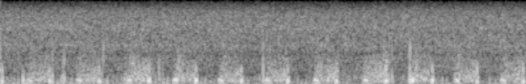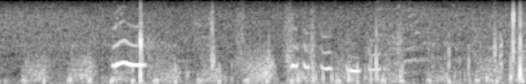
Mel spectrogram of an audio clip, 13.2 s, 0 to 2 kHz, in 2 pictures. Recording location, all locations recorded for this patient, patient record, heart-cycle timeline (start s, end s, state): mitral valve (MV)
pulmonary valve (PV)+tricuspid valve (TV)+mitral valve (MV)
#Age: Child
#Sex: Female
#Height: 112.0 cm
#Weight: 21.2 kg
#Pregnancy status: False
#Murmur: Present
#Murmur locations: mitral valve (MV)+pulmonary valve (PV)+tricuspid valve (TV)
#Most audible location: pulmonary valve (PV)
#Systolic murmur timing: Holosystolic
#Systolic murmur shape: Diamond
#Systolic murmur grading: I/VI
#Systolic murmur pitch: Medium
#Systolic murmur quality: Harsh
#Diastolic murmur timing: nan
#Diastolic murmur shape: nan
#Diastolic murmur grading: nan
#Diastolic murmur pitch: nan
#Diastolic murmur quality: nan
#Outcome: Abnormal
#Campaign: 2015 screening campaign
0.00	0.84	unannotated
0.84	0.96	diastole
0.96	1.10	S1
1.10	1.20	systole
1.20	1.30	S2
1.30	1.58	diastole
1.58	1.74	S1
1.74	1.82	systole
1.82	1.96	S2
1.96	2.13	diastole
2.13	2.29	S1
2.29	2.42	systole
2.42	2.52	S2
2.52	2.72	diastole
2.72	2.88	S1
2.88	2.96	systole
2.96	3.08	S2
3.08	3.30	diastole
3.30	3.46	S1
3.46	3.56	systole
3.56	3.70	S2
3.70	3.89	diastole
3.89	4.06	S1
4.06	4.16	systole
4.16	4.28	S2
4.28	4.51	diastole
4.51	4.68	S1
4.68	4.76	systole
4.76	4.90	S2
4.90	5.11	diastole
5.11	5.26	S1
5.26	5.38	systole
5.38	5.48	S2
5.48	5.66	diastole
5.66	5.80	S1
5.80	5.92	systole
5.92	6.02	S2
6.02	6.24	diastole
6.24	6.38	S1
6.38	6.48	systole
6.48	6.60	S2
6.60	6.83	diastole
6.83	6.96	S1
6.96	7.06	systole
7.06	7.20	S2
7.20	7.41	diastole
7.41	7.54	S1
7.54	7.65	systole
7.65	7.76	S2
7.76	7.85	diastole
7.85	13.15	unannotated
